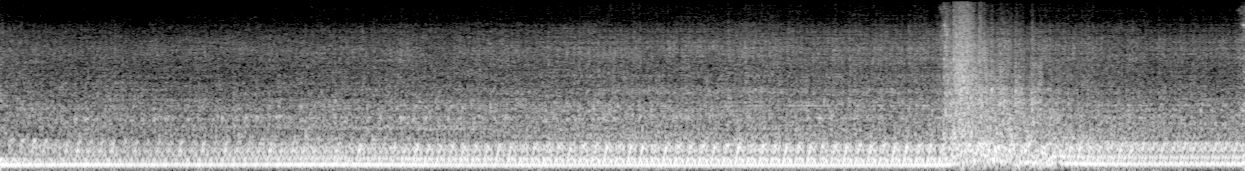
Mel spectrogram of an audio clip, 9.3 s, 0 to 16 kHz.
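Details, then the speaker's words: Ford Ranger with a swapped 5.0 V8, first start, clutch not yet installed: deep, steady V8 idle held noticeably fast with a brief flare; idling high even after a vacuum line was hooked up, and another vacuum leak is suspected. "we'll hook up this vacuum thing right here so it doesn't have a giant vacuum leak because it was idling really high"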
